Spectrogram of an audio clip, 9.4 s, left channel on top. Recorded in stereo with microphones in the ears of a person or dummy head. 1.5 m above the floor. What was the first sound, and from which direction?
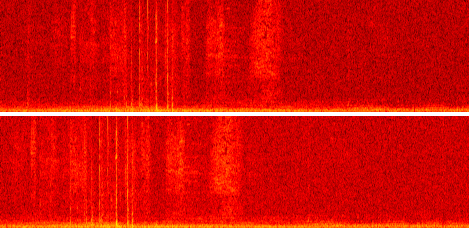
Only background noise.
